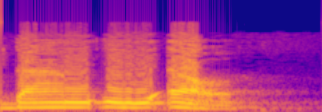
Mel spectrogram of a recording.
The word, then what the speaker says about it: Daniel: But every time, you know, the Hebrew word Daniel has three syllables, Dan-E-L. The English word at least two, Daniel. But the American, only one. Have you ever heard of Daniel Boone and Daniel Webster? It's always spelled D-A-N apostrophe L.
